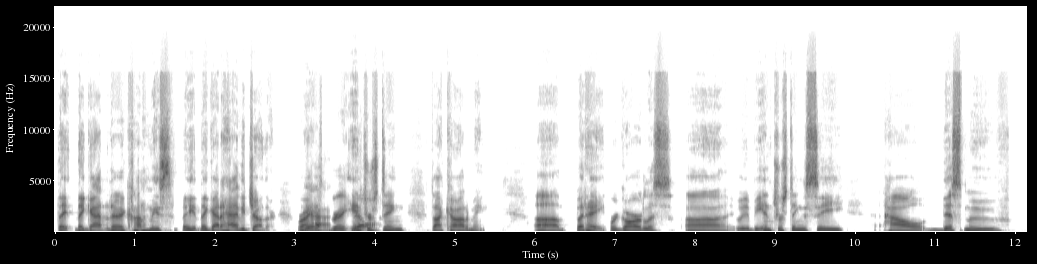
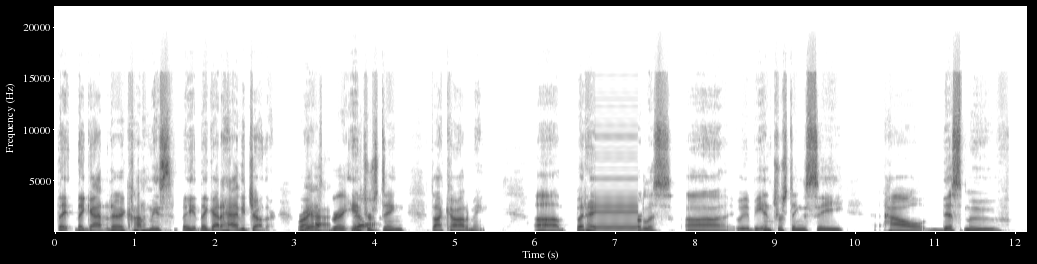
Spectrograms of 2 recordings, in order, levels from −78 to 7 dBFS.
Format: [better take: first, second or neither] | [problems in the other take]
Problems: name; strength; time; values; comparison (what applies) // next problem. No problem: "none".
first | audio freezing; at 7 s for 0.5 s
